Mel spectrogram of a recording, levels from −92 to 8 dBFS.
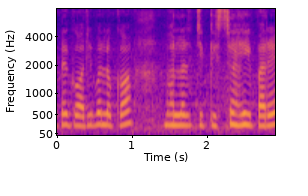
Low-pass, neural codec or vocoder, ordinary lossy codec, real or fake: none; codec, 16 kHz, 4 kbps, FunCodec, trained on LibriTTS, 50 frames a second; none; fake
